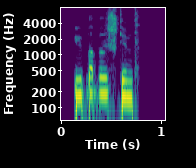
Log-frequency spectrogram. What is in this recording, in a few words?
"überbestimmt", German; adjectives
